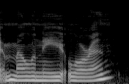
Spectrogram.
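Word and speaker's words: Mélanie Laurent: But Dylan Rhodes, played by Mark Ruffalo, and Alma Dre, played by Melanie Laurent. I'm pronouncing that the French way, so hopefully that's fine.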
